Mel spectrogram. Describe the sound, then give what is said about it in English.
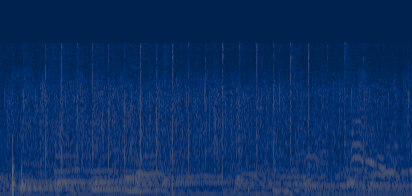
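An audience gives a hand clap of praise to Jesus, a steady stream of sharp hand claps over sustained organ-like tones and murmuring voices, lasting several seconds. “Let's give him a good hand clap of praise.”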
